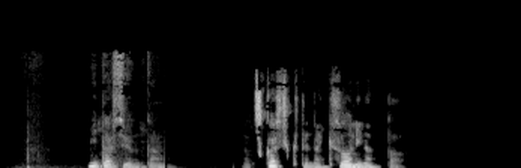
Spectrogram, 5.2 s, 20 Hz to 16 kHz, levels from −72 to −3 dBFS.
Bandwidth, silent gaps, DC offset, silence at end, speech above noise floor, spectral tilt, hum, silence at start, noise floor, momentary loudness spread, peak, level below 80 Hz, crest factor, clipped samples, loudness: 11.5 kHz; 2.24-2.28 s; under 0.1%; 1.2 s; over 70 dB; -4 dB/octave; none; 0.25 s; under -90 dBFS; 22 LU; 0 dBFS; -62 dBFS; 22 dB; under 0.1%; -19 LUFS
